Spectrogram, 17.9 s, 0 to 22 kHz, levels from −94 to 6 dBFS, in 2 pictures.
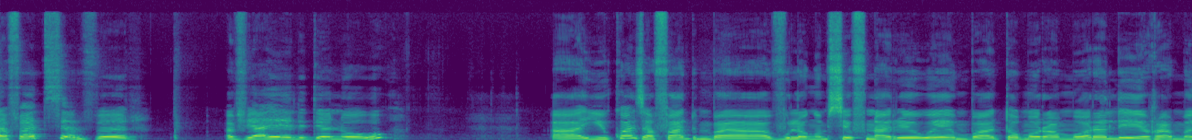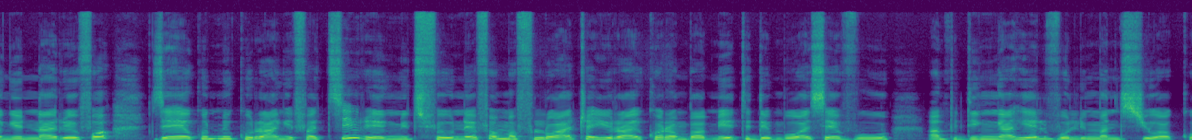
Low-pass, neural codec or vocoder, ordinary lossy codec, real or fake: none; none; none; real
